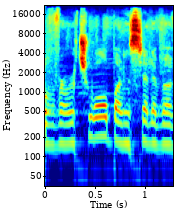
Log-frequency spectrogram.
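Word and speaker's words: Wirtual: So it's literally the way you spell virtual, but instead of a V, it's a W. Uh, he's Norwegian, so I just I guess they like they pronounce their W's as V's.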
